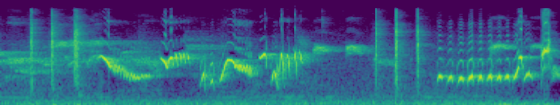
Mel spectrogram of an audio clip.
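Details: Song of a white-rumped shama meant to teach other shamas: sweeping downslurred and upslurred whistles, varied squeaky phrases, then a fast string of evenly repeated notes, with sharp clicking sounds throughout.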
